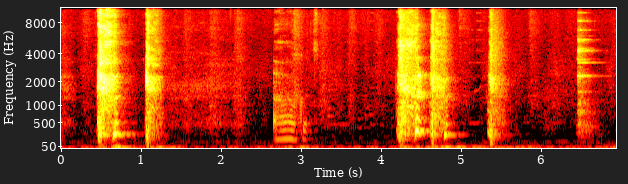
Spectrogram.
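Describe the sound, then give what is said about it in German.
A person coughs several times: two sharp, harsh coughs, a short spoken remark, then another cluster of three loud coughs, with a faint hoarse trailing sound at the end. “Also Husten oh. ist dein Platz 3.”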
